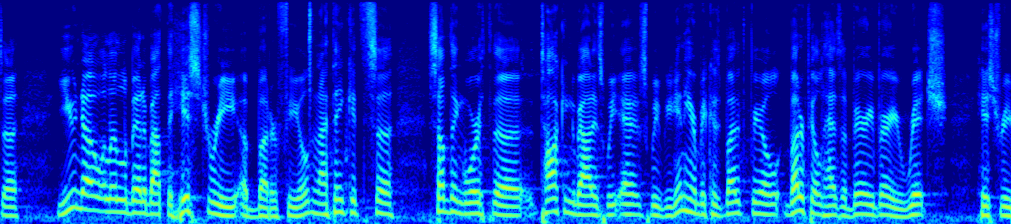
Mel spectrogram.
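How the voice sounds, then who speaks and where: Male podcast host, fairly high voice, conversational interviewer who rephrases as he goes. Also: darkish tone.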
